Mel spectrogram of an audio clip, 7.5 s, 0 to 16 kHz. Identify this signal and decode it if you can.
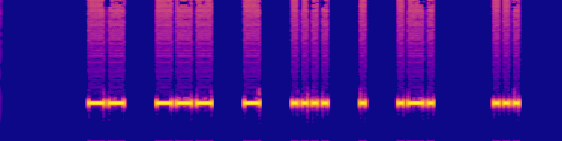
Morse code, heard as a keyed tone, about 18 wpm, spaced as for 12 wpm, 1000 Hz. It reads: MOTHER S
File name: qotdfiles / 12wpm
